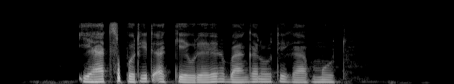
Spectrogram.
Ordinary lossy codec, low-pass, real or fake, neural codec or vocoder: none; 7.2 kHz; real; none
